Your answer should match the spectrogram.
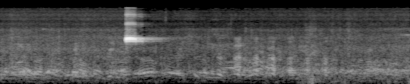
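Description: A single short, sharp whistle blast about a second in, the referee's whistle at a lucha canaria bout, over a steady murmur of crowd chatter.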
